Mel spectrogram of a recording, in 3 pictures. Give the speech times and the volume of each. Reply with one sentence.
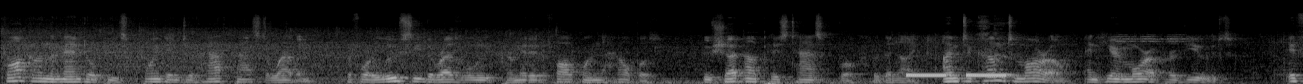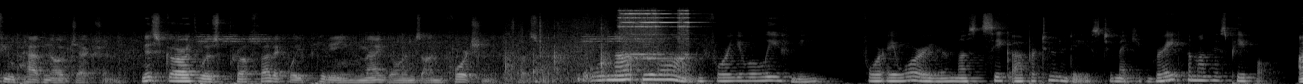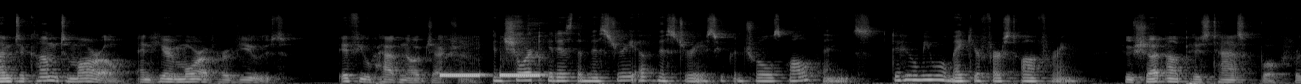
You can hear the speech from 0.0 to 39.0 s, at a steady volume.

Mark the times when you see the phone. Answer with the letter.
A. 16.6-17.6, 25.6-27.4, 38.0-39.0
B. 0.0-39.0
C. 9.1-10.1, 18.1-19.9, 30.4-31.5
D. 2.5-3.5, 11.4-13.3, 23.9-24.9
C.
